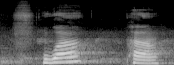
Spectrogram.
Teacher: दंतोष्ठ है निचले होठों और ऊपर के दांतों से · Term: दंत ओष्ठ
